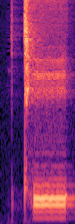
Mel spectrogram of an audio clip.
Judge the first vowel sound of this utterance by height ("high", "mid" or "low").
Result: high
